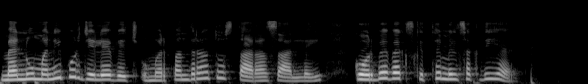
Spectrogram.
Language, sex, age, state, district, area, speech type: Punjabi, female, 30-45, Punjab, Tarn Taran, urban, read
